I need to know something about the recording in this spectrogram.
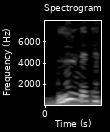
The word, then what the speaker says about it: BOMAG: んです今回は網膜者オピオリますよ初めてメーカーさんですがこれはと読むんですか bomag で網膜と呼びますボーナスは 1957 年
